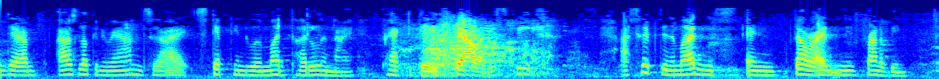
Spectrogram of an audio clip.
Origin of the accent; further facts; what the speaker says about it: Alvord, Iowa, United States; I'm from Alvord, Iowa.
